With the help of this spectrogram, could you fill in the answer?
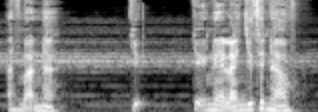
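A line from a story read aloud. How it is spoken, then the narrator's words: Stammering, frightened. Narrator (Vietnamese): miệng thì lắp bắp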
